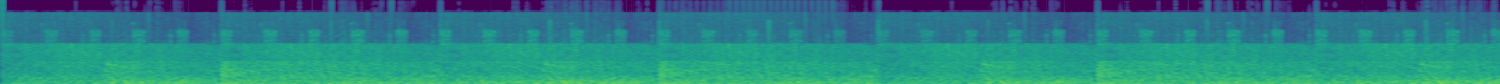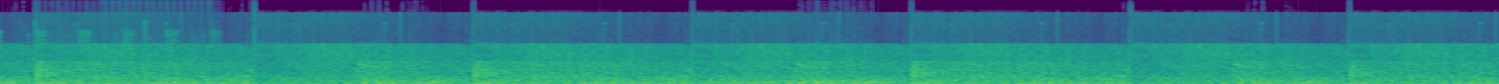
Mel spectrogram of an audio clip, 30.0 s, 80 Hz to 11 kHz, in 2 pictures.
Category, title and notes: Music > Multiple instruments
Demo Track #3448 (Industraumatic)
Sci-fi, Games, Noise, Ambient, Underground, Cyberpunk, Industrial, Soundtrack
